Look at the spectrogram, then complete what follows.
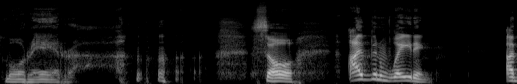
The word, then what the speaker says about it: Moreira: You double roll the R's. Morera.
